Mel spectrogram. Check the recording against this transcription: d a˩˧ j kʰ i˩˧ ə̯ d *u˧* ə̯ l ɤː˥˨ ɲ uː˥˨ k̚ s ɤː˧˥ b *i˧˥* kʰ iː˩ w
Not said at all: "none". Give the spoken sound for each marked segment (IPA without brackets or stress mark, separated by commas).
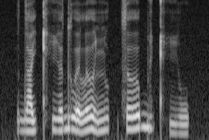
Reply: u˧˩, i˧˥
